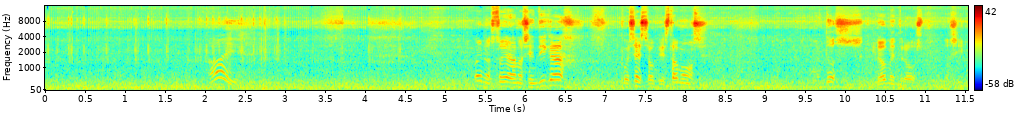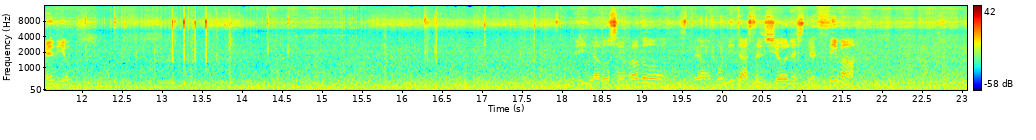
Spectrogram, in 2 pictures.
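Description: Bicycle tyres hum on smooth tarmac.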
